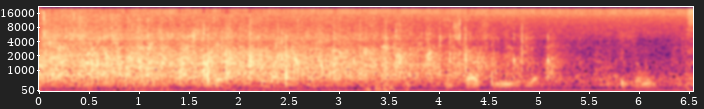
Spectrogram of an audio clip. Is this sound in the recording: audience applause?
yes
